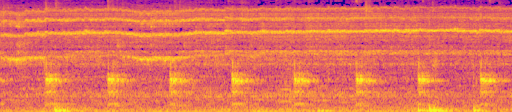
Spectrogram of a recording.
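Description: Eerie, sparse soundtrack music: steady high ringing tones held throughout, a short mid-pitched note pulsing about once a second, and occasional low thuds.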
